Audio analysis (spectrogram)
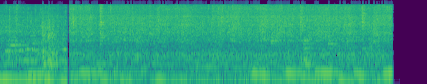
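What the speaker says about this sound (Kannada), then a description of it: "ಇವಾಗ ಇದಕ್ಕೆ ಶುಂಠಿ ಬೆಳ್ಳುಳ್ಳಿ ಪೇಸ್ಟ್ ಹಾಕೋತೀನಿ" Ginger garlic paste sizzling with onions in a pan for vegetable biryani, a steady close frying hiss with occasional stirring scrapes, no voices.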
